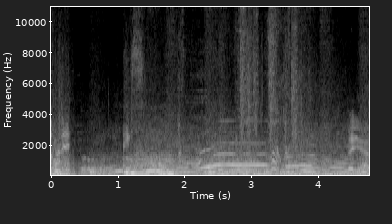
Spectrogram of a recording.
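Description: Wolves growl and snarl in the Dragon Age: Origins game at Ostagar, loud and continuous. A voice talks over them, partly masking them.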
